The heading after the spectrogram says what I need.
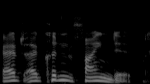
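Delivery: delicate, dainty, high little voice. Retelling what a man's wife said in a store: imitating a dainty wife. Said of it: "she's just real dainty".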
